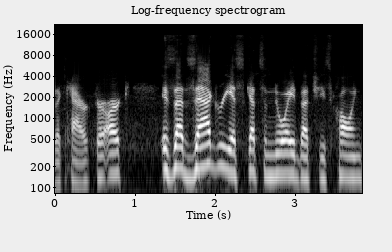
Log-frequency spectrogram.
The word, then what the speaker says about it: Zagreus: to say my name it's not murder it's zagreus zagreus and over the course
